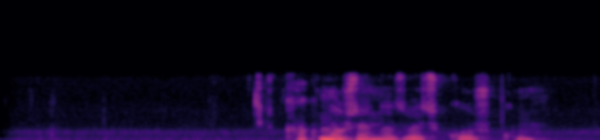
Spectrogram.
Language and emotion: Russian, neutral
